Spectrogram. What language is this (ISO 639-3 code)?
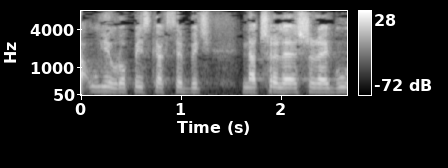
pol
